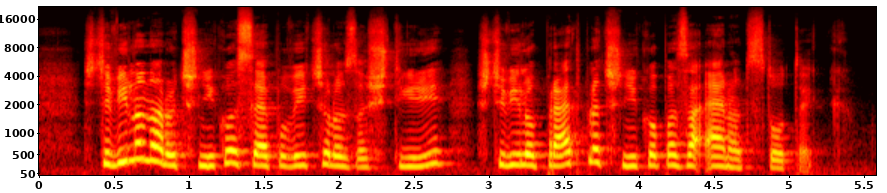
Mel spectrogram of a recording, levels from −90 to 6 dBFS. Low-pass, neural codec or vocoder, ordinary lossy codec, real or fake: none; vocoder, 44.1 kHz, 128 mel bands every 256 samples, BigVGAN v2; none; fake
